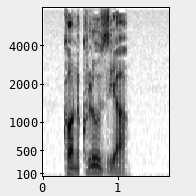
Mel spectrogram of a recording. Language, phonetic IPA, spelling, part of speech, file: Polish, [kɔ̃ŋˈkluzʲja], konkluzja, noun, Pl-konkluzja.ogg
